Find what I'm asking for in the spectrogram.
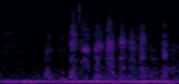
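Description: A dog pants in quick, steady breaths, a string of short airy huffs, fairly quiet, over a constant low electrical hum.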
